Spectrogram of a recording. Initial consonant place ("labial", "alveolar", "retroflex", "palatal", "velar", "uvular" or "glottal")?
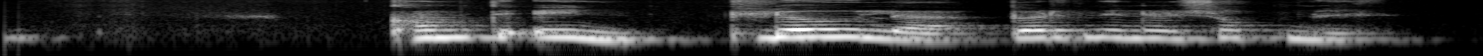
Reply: velar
